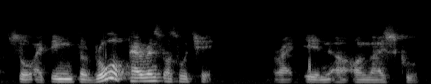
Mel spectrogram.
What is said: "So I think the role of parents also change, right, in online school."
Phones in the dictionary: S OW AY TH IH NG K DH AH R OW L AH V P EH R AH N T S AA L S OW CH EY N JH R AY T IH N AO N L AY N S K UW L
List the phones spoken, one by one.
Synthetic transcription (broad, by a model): S OW AY T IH NG K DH AH R OW L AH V P EH R AH N T S AA L S OW CH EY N R AY T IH N AO N L AY N S K UW L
